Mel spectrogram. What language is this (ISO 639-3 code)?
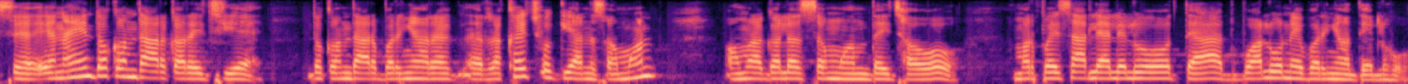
mai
